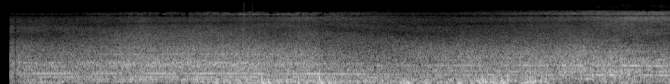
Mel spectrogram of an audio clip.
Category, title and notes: Sound effects > Vehicles
Sun Dec 21 2025 (23)
highway, road, truck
